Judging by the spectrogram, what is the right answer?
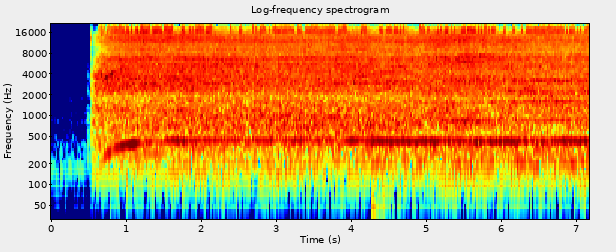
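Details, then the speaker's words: Rescued vacuum cleaner with rusted screws and a gap in the cleaner head: motor spins up to a loud, steady whine with a rough, airy roar underneath; it runs fine but sounds rough and very loud. "so yeah I mean this thing I it sounds a little rough but it runs fine which is good"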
